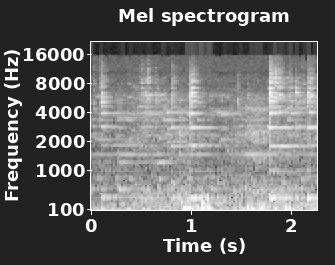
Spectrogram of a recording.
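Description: Cowbells on grazing cows clanking irregularly, each strike ringing on, with fresh clanks near the start, about a second in and near the end. A low rumble comes about a second in.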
